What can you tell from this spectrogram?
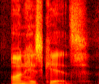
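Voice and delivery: ordinary talk, nothing marked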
